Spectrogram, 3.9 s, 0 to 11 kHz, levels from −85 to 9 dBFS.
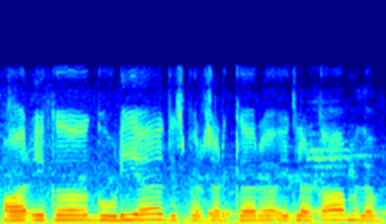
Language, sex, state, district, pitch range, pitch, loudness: Hindi, male, Punjab, Kapurthala, 225-240 Hz, 230 Hz, -14 LUFS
